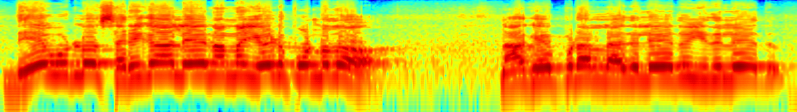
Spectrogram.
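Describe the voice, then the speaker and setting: A man preaching a live church sermon, firing rhetorical questions at the congregation and swinging between loud emphatic lines and quiet low ones. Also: steady tone, normal speed.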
